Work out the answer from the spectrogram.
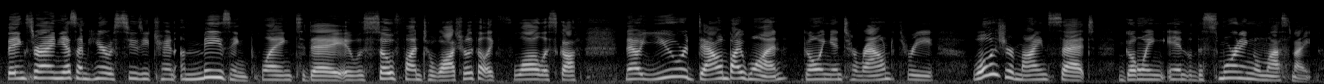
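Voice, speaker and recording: A woman's voice: fairly high pitch, normal speed. A woman working as a sideline reporter at a golf event, interviewing a winner with enthusiasm. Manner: upbeat, enthusiastic questioning. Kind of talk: post-round interview.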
